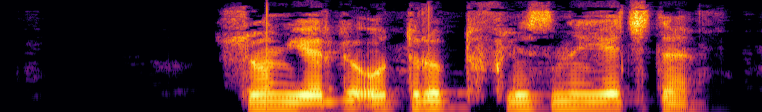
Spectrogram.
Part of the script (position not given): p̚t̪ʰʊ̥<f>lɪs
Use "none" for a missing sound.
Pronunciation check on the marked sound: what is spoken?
f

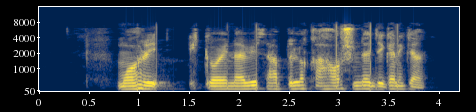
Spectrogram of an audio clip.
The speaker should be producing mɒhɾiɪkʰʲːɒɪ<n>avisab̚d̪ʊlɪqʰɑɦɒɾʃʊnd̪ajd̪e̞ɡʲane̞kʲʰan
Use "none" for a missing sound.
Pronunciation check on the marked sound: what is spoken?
n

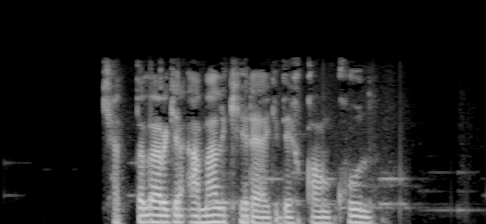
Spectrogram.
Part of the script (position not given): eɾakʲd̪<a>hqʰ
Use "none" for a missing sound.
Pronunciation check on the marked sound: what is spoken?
e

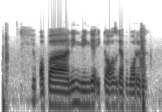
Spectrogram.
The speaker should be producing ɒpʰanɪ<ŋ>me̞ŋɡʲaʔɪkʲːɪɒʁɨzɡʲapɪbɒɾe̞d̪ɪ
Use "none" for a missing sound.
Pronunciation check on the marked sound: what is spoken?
ŋ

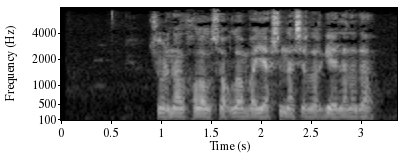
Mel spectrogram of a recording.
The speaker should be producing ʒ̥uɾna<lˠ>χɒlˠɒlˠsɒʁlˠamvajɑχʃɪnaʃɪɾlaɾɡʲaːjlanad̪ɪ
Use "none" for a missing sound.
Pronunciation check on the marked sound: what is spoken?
lˠ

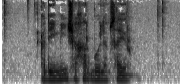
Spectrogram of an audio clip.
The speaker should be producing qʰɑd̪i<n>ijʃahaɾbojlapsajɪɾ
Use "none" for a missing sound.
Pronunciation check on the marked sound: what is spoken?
m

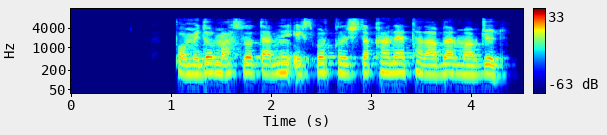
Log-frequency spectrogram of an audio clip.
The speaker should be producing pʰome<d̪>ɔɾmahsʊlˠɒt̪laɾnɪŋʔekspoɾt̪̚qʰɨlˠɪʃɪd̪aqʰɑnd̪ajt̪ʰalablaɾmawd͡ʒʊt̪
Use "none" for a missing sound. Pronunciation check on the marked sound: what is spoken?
d̪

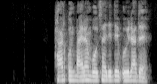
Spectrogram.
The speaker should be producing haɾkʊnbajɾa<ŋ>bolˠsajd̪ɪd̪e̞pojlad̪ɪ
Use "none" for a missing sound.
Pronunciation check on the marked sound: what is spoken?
m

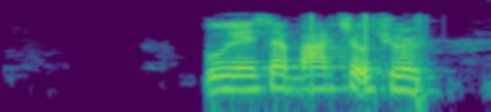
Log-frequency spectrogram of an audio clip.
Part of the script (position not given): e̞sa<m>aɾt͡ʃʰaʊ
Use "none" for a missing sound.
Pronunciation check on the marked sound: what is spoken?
b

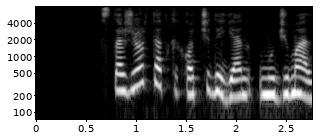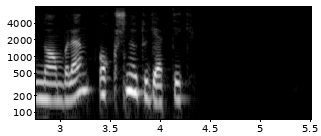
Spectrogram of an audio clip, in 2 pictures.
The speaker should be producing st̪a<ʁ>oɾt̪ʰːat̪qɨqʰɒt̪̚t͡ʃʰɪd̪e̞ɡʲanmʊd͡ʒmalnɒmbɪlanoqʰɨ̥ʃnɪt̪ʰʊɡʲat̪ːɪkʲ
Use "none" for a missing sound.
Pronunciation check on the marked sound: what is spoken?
ʒ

